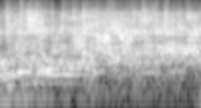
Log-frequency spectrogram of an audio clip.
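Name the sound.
audience applause for the chairman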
